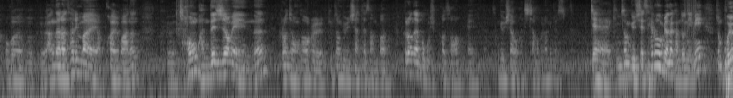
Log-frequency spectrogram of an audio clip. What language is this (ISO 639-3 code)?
kor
